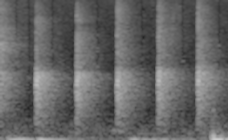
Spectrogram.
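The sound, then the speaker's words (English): A person claps five times in a steady, even rhythm over being in first place in the picks by one game, each sharp clap ringing briefly before the next. No one speaks over the clapping. “What in the hell are you over there clapping about?”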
